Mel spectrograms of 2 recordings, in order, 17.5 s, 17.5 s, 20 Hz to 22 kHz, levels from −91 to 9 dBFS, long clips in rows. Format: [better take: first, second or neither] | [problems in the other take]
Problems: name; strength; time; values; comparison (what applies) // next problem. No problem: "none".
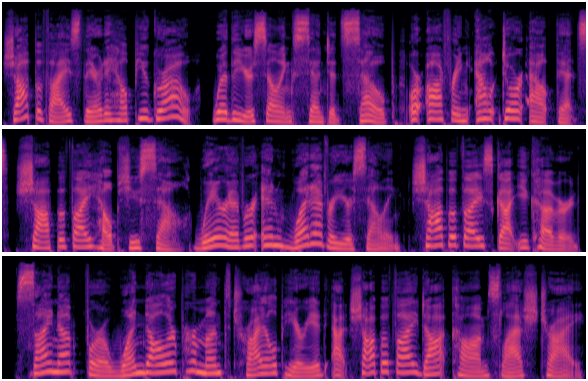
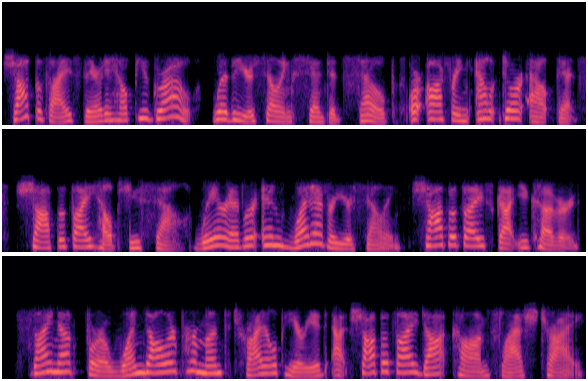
first | phone-call audio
